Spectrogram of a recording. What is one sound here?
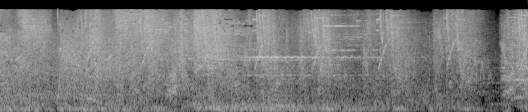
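Fantasy battle sound effects crackle and clash as spells and blows land.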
